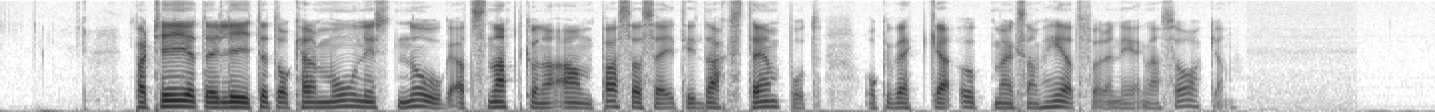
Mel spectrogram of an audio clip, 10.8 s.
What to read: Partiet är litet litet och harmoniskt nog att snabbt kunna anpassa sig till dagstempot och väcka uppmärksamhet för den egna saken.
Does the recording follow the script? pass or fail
fail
